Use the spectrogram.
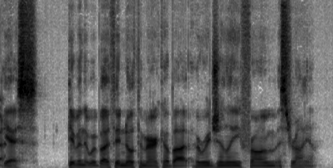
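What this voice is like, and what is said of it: Softened Australian accent. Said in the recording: “described my accent as mid-Pacific ... there's the old sort of mid-Atlantic kind of, you know, English slash American kind of nowhere accent ... your accent is still there ... it's definitely lost its edge”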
